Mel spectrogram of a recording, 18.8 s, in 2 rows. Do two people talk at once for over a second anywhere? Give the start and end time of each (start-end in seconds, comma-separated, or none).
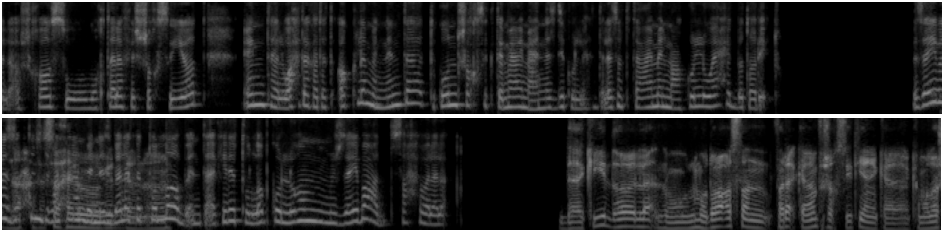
9.4-10.7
